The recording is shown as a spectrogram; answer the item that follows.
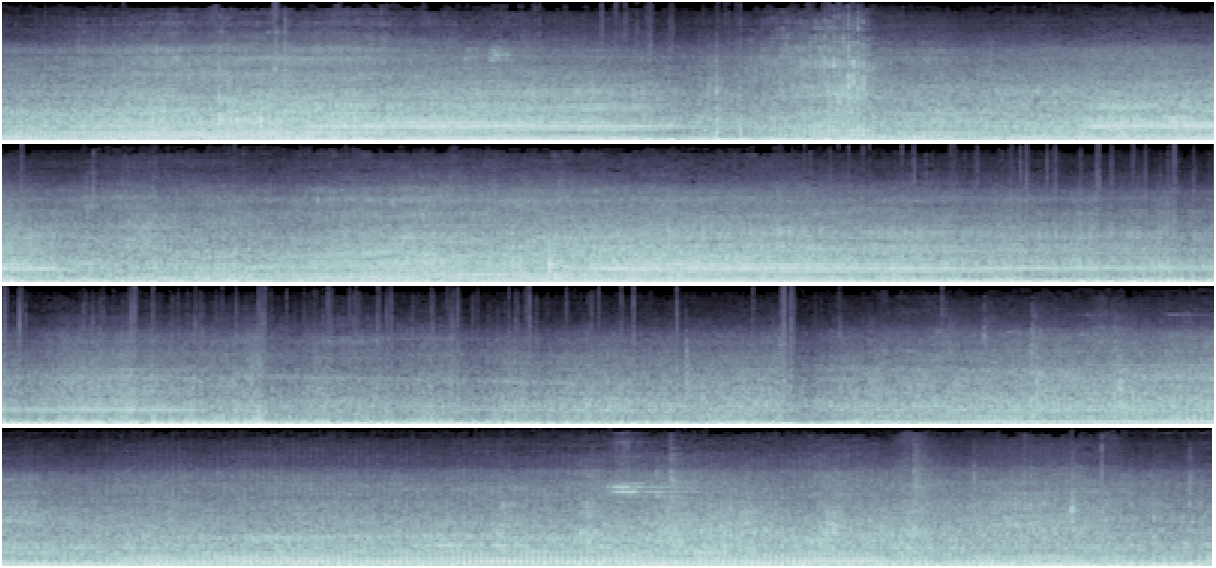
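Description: Motor scooter engine running while riding at town speed, with steady wind and road rumble on the mount-camera microphone. Several drawn-out engine notes sag slowly in pitch as the throttle eases, and there are a couple of brief knocks.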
